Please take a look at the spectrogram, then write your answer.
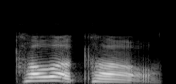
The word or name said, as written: Poopo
